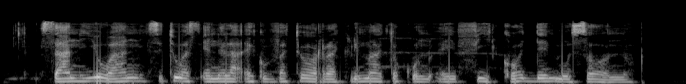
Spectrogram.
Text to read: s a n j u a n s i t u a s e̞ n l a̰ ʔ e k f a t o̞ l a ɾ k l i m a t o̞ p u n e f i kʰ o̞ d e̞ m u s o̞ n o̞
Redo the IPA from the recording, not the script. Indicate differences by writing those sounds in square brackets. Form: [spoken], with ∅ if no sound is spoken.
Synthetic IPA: s a n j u a n s i t u a s e̞ n l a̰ ʔ e k [v] a t o̞ [ɾ] a [∅] k l i m a t o̞ [k] u n e f i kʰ o̞ d e̞ m u s o̞ n o̞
